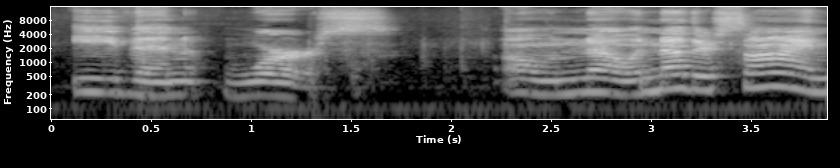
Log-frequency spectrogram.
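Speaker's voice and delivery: ordinary delivery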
